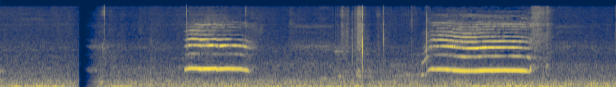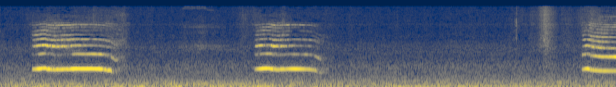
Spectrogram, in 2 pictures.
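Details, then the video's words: Repeated mate-calling meows from a female cat in heat, six harmonic calls of varying length, some short and falling, one long and wavering, with clicks and a sharp sound at the end. "Female Cat In Heat Meowing Mate Calling"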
